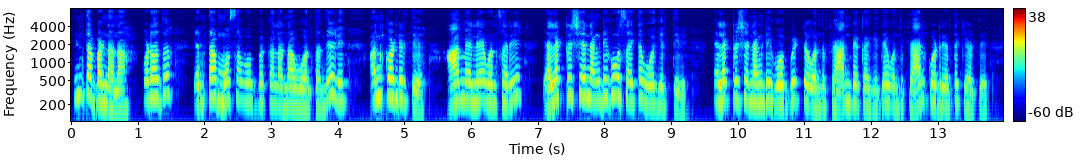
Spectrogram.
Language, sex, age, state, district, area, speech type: Kannada, female, 60+, Karnataka, Chitradurga, rural, spontaneous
